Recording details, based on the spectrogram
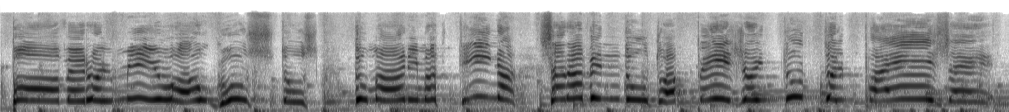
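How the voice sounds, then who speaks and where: A man puts on a panicked, shrill mother with a piercing, very high voice that stretches every word into a slow wail. She shrieks and scolds without pause in a storybook reading, with soft music underneath. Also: steady tone. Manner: shrieking, frantic, drawn-out wails. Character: shrill hysterical plump mother, middle-aged woman. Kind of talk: audiobook character voice.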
